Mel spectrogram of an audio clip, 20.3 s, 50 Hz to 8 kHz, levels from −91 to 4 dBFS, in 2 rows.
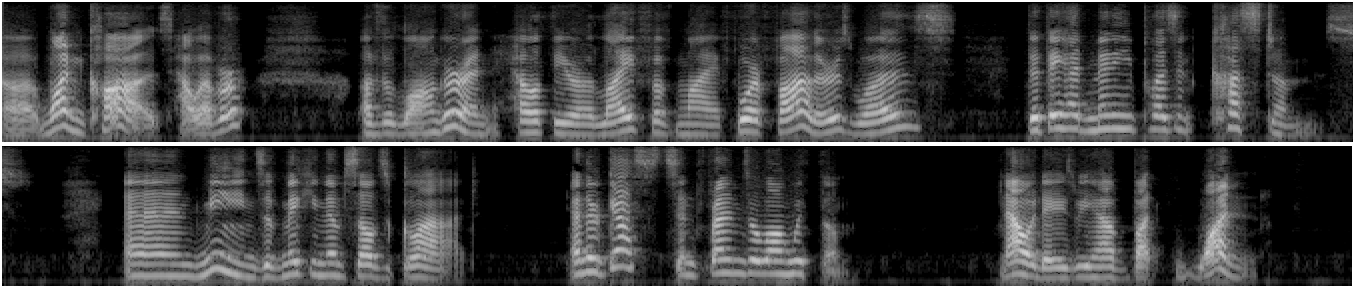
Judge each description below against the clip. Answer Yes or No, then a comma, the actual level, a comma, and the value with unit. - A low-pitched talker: No, high, 205 Hz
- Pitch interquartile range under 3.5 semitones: No, average, 5.1 semitones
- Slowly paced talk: Yes, slow, 115 wpm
